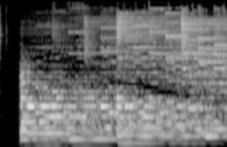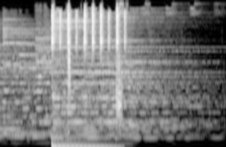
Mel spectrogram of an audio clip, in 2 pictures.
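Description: A melodic pluggnb beat bridge of layered synth chords that swells, then a heavy bass hit with rapid stuttering bright pulses builds toward a drop.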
